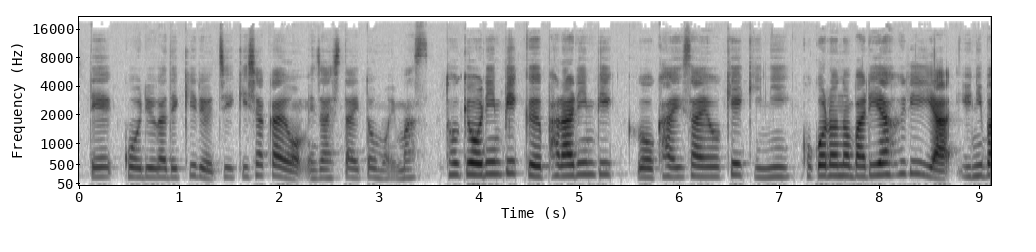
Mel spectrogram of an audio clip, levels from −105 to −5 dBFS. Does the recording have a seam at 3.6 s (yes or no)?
yes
